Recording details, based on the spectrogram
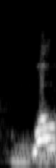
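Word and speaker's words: واو: হ্যাঁ, এই যে ওয়াপ বলছেন না, এই জন্য ভুল শোনা গেছে। ওয়াপ না, ওয়াও পেশ উ।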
